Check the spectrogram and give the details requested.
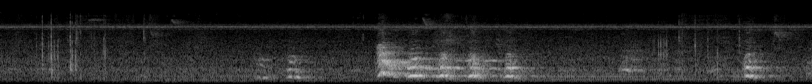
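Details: Dusky-legged guan, one of two birds seen in a rural condominium at Pereira, Colombia, 25 November 2021 around 5:30 pm; a run of hoarse, honking barks with several clipped notes, over a steady hiss of insects.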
